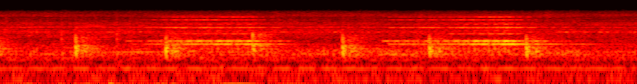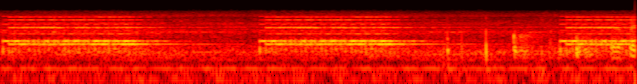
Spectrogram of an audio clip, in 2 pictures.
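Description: A landline phone rings repeatedly in the Wii game Camping Juon (The Grudge), with loud, evenly spaced bursts of electronic ringing separated by short gaps and steady background hum.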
